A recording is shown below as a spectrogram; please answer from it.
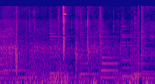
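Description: Background music: a simple melody of short held notes over a low rumble, with a few faint clicks.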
